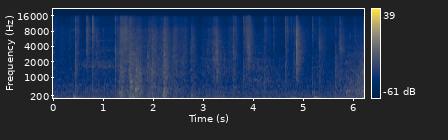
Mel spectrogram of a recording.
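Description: A backpack being handled and packed: irregular rustles and clicks of fabric and buckles, with a few low thumps, under quiet background music.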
